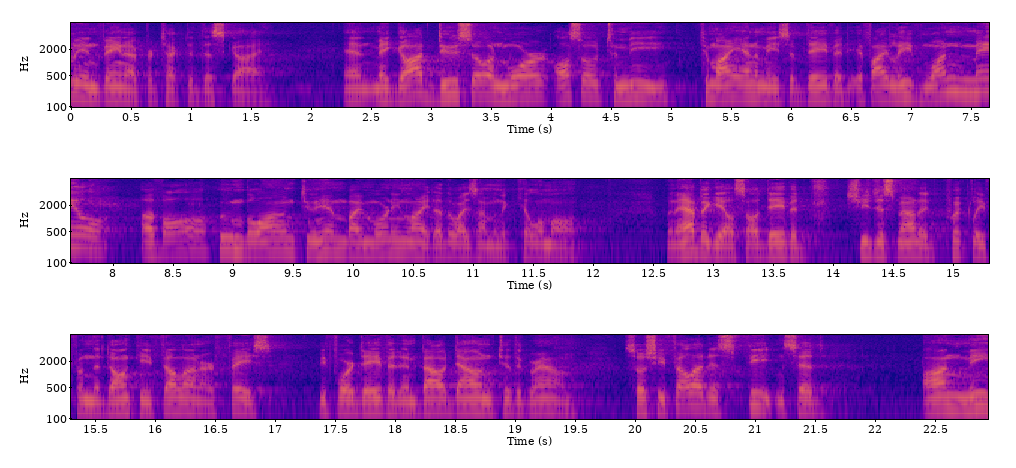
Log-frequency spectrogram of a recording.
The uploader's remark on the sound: Session 3 from the 2014 Southwest Men's Conference, Empowrd.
